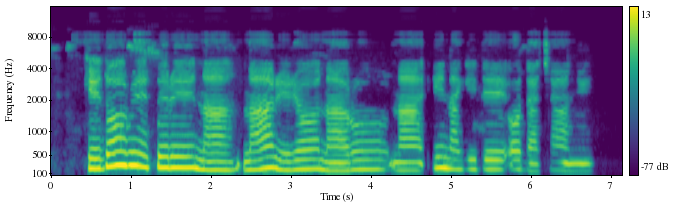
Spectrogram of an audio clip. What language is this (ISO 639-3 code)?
ibo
